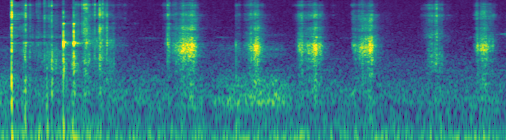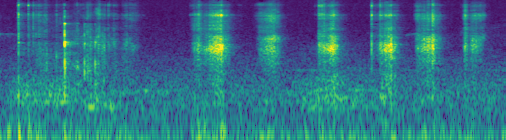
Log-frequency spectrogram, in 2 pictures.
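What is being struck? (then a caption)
Coarse salt crystals in a small bowl. A red plastic spoon held in the fingers stirs and scrapes a pile of white coarse salt in a small bowl that appears to be glass. It makes repeated short, dry, scratchy scrapes of crystals, mostly bright and high with almost no low end. Sharp crackles come first, then a steady rhythm of separate scraping strokes with quiet gaps between them.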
